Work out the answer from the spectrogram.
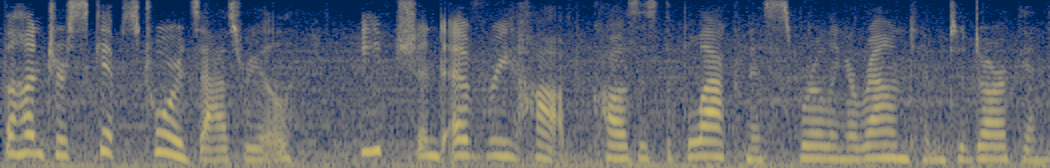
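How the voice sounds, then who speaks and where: A woman's voice: on the high side, normal speed, over music, poor audio. A woman reading scripted, dramatic story narration as the narrator of an audio drama. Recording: clear background noise under voice.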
